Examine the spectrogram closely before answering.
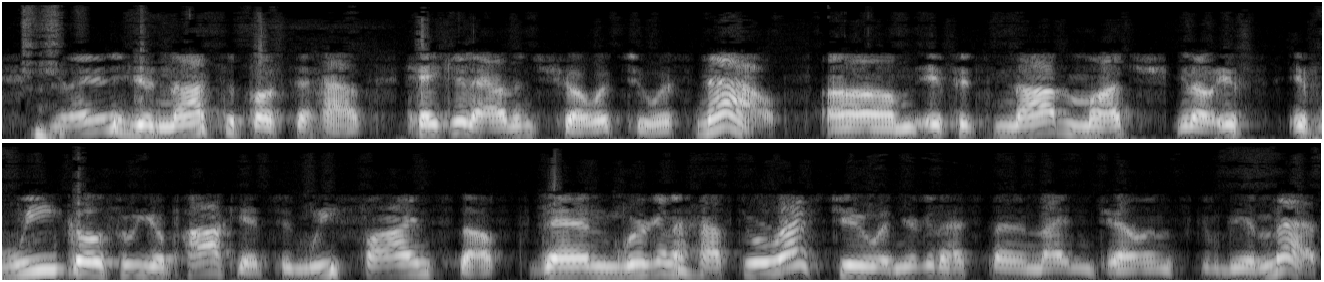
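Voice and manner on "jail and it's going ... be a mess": ordinary talk, nothing marked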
